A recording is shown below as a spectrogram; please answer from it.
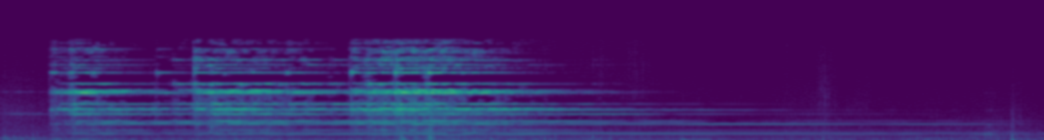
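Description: Altar bells rung three times at the elevation of the chalice after the consecration, a bright ringing chime that dies away over a few seconds.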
